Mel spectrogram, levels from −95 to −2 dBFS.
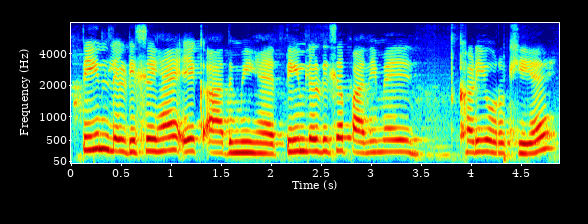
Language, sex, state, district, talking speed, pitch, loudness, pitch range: Hindi, female, Bihar, Katihar, 170 wpm, 250 Hz, -12 LUFS, 230-265 Hz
